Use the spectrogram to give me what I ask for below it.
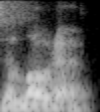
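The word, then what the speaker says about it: Xeloda: fluorousol um the drug is also known as zelota and that's spelled with an x um it's a oral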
